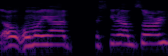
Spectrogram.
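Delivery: high-pitched, flustered retold apology; mock panicked apology. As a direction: rush to soothe her in an exaggerated high voice. Husband apologises to crying wife.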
